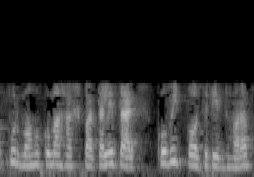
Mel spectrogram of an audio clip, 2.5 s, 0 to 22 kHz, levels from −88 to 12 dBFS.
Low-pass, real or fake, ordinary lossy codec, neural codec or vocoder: 3.6 kHz; real; none; none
